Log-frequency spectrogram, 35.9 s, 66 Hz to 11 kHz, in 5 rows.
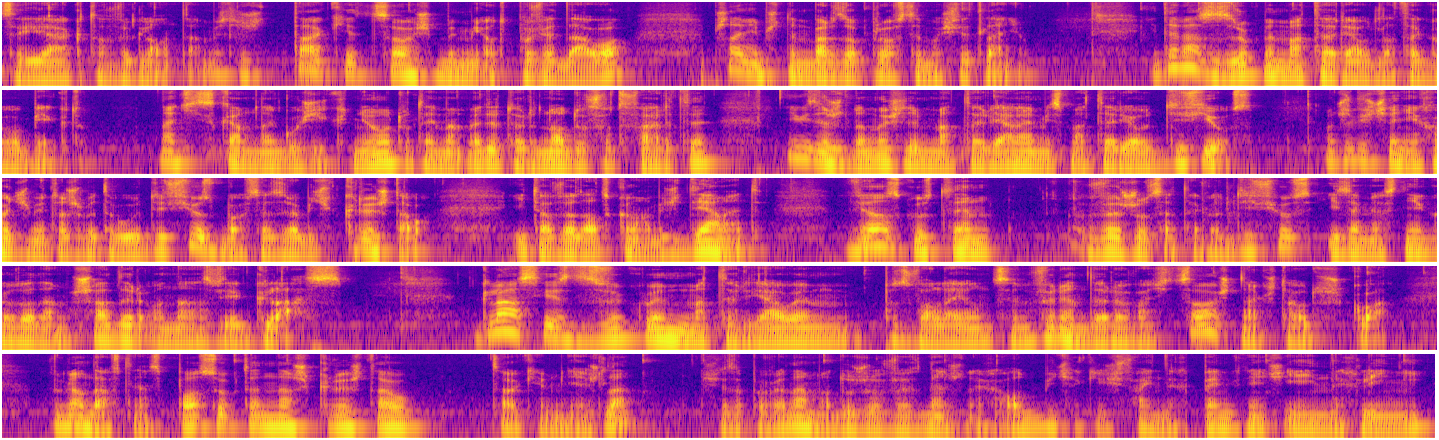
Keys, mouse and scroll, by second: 3.4-4.0 scroll up 2, 4.3 shift+middle click, 5.2 shift+scroll down 1, 5.7 shift+middle click, 6.4 shift+click, 9.4 click, 10.4-10.8 scroll up 1, 11.4 middle click, 16.6 click, 17.3-18.9 drag, 19.6 x, 20.2 shift+a, 22.8 click, 24.4 click, 25.2-26.0 drag, 27.6-28.6 middle drag, 29.0-30.0 middle drag, 30.5-32.1 middle drag, 32.2 middle click, 33.4-35.2 middle drag, 35.4 middle click.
